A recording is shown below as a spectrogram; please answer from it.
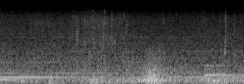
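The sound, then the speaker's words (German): Rain falling over the sea as the sky turns grey: a steady, dense hiss with a low rumble underneath, holding at an even level with a slight swell midway. “Es regnet.”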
